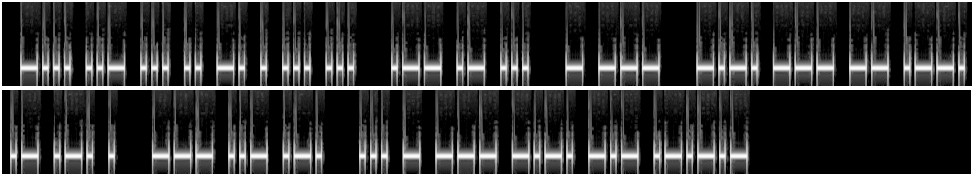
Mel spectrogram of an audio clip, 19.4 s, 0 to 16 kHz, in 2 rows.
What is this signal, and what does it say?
Morse code, heard as a keyed tone, about 22 wpm, 700 Hz. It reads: BUSINESS WAS TO COMPARE OUR STOCK.
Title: Sentences from Top 1300 Words 22wpm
